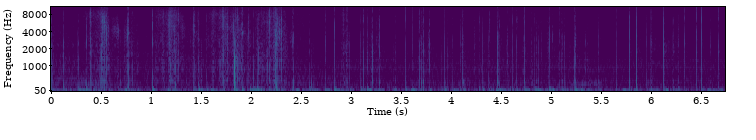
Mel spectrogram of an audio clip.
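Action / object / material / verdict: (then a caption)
scrape / vinyl eye mask filled with gel beads / vinyl, gel beads / none. A soft, full pink vinyl eye mask filled with gel beads is tapped, squished and scratched with long painted nails. Bright crinkling, rustling bursts open the clip, then give way to a dense run of quick, sharp clicks and crackles over a low, soft squish.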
